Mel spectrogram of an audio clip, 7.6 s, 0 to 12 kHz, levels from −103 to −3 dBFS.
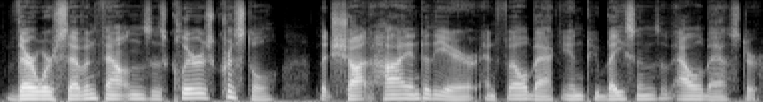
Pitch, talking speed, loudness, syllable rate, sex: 120 Hz, 165 wpm, -20 LUFS, 4.5 syllables/s, male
